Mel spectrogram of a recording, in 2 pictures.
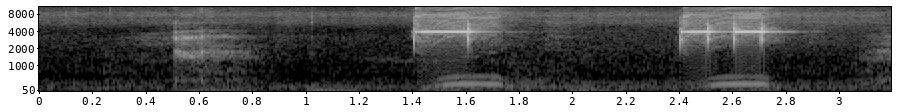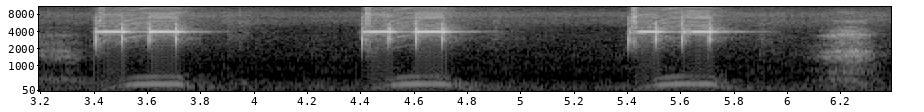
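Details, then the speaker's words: Atom-scan dosimeter, source brought closer to trigger the second alarm threshold (thresholds set at 25, 30 and 50): a high double beep about once a second with a low buzz. "далі підношу ближче другий поріг"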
